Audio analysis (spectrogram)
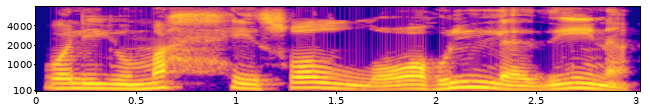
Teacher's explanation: واو ہونٹوں کی نا تمام گلائی کے ساتھ ، وَلِيُمَحِّصَ اللَّهُ الَّذِينَ، یا کی پیش کو لمبا نہیں کریں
